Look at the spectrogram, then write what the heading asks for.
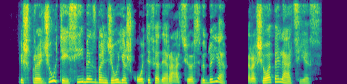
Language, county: Lithuanian, Šiauliai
